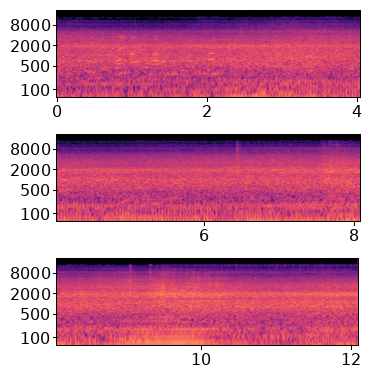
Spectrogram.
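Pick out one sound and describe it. Car engines idle and hum nearby in city traffic.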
